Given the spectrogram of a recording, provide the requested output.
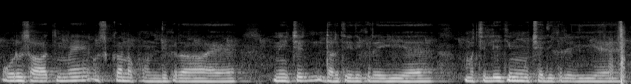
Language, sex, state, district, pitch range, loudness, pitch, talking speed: Hindi, male, Uttar Pradesh, Shamli, 140-170 Hz, -18 LUFS, 150 Hz, 190 wpm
